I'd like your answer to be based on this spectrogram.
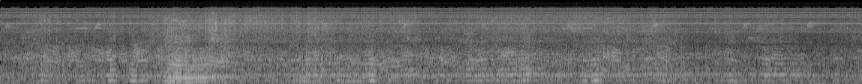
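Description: Honeybees buzz steadily around an open hive during an inspection, a dense, continuous drone near the listener with a few closer bees passing by, and no one speaks.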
